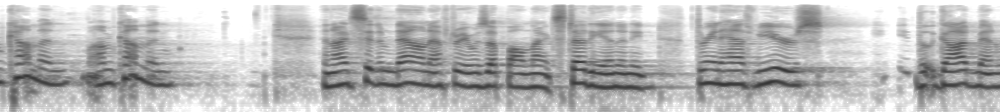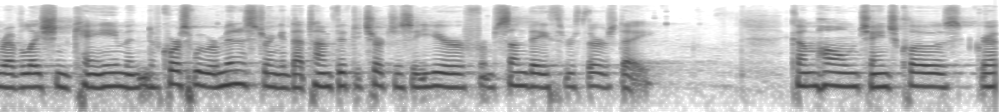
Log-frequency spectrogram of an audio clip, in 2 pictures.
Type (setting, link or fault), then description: setting, large echoing room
